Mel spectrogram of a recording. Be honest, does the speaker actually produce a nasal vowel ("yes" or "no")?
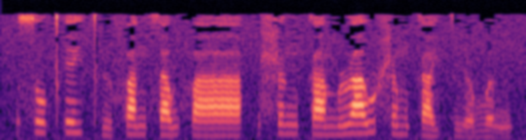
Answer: no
